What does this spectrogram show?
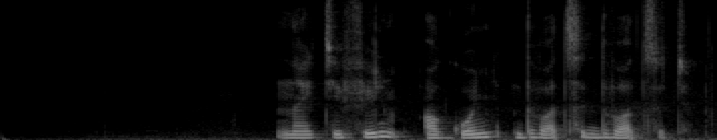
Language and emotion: Russian, neutral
